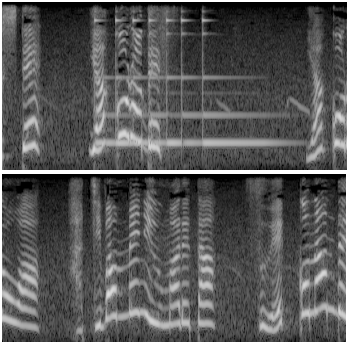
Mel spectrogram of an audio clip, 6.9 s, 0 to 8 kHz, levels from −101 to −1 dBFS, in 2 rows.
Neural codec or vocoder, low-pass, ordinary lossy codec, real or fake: none; 7.2 kHz; none; real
